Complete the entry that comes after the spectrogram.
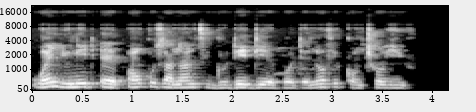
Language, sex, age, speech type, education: Nigerian Pidgin, male, 30-45, spontaneous, tertiary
